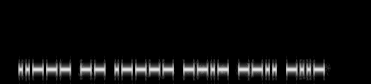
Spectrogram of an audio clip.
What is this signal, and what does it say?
Morse code, heard as a keyed tone, about 34 wpm, 700 Hz. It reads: 2M1QZX
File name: UK MASTER QSOs TRAINING / 35WPM / UK MASTER QSOs 0011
